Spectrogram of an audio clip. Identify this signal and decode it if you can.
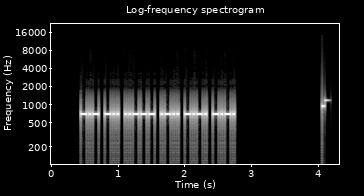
Morse code, heard as a keyed tone, about 40 wpm, 700 Hz. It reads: KD2LCC
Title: USA Call Signs Repeated 2x 40wpm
